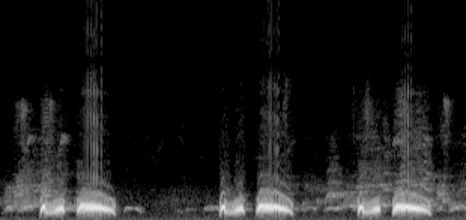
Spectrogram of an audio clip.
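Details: Spotted dove cooing that stimulates birds in training. Three phrases roughly two seconds apart, each a warbled double note and then a rich coo that drops at its end, with quiet low murmurs in between.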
